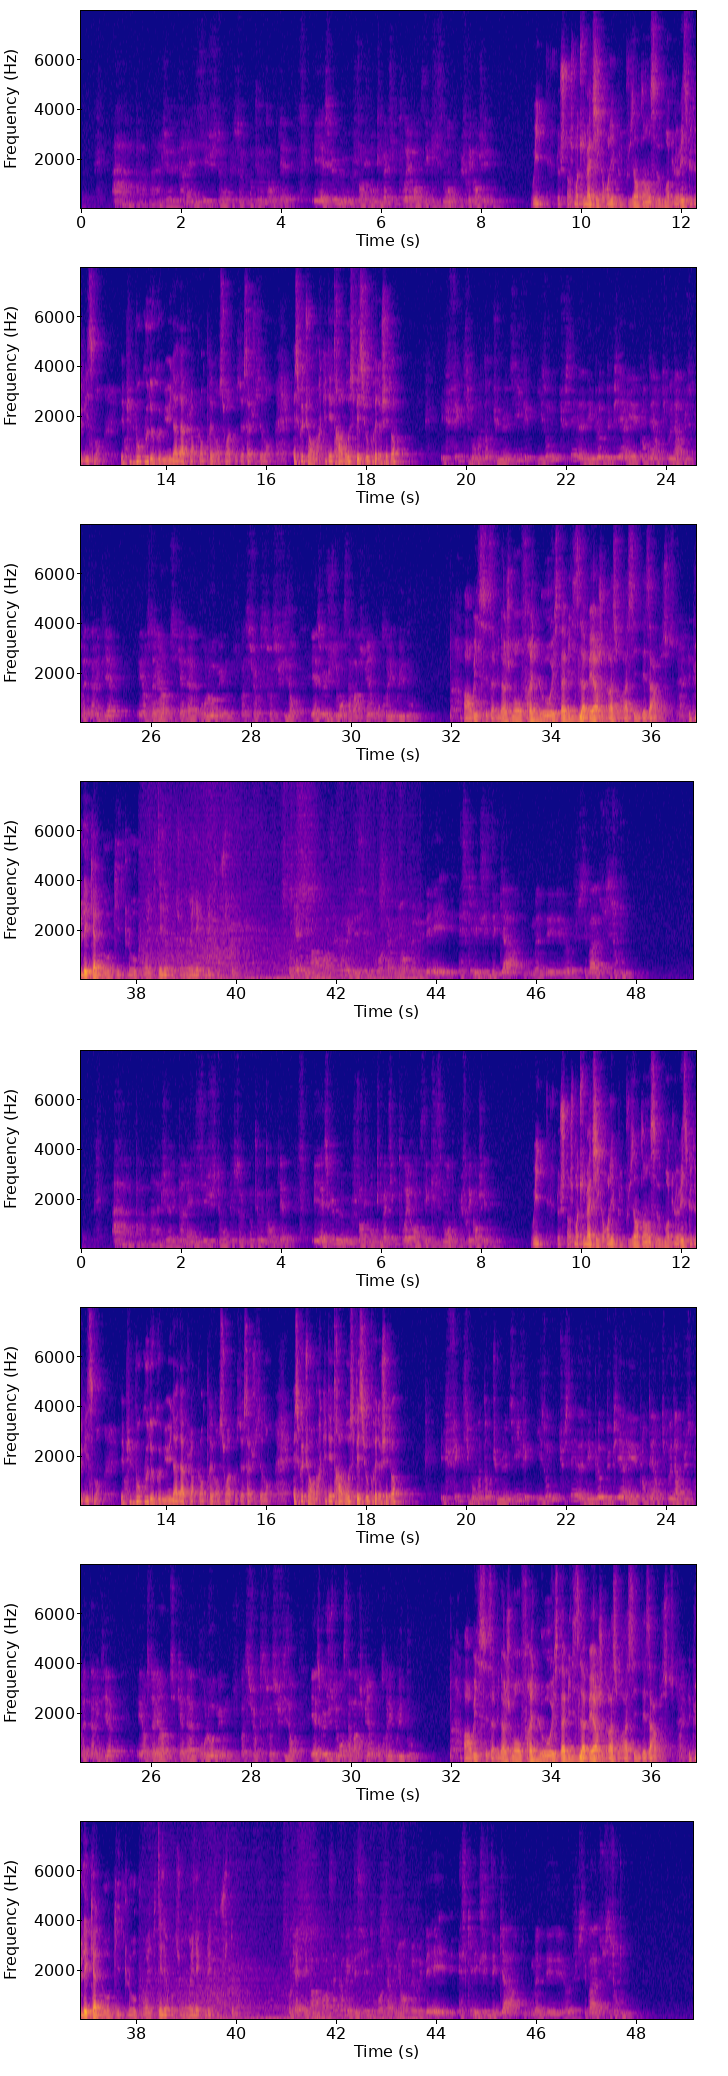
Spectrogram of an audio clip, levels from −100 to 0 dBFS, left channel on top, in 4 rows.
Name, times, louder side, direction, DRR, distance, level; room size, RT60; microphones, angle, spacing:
voice 1, 0.3-8.2 13.1-13.5 16.5-16.8 19.2-25.2 25.7-31.2 36.5-36.7 41.0-47.8, right 1 dB, 55° right, -2 dB, 2.5 m, -51 dB
voice 2, 9.5-18.6 32.0-40.1, right 2 dB, 10° right, 5 dB, 0.3 m, -36 dB
sound 1, 38.0-43.7, left 1 dB, 65° left, 1.7 m, -55 dB
11.5 x 5.7 x 4.1 m, 1.1 s
head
